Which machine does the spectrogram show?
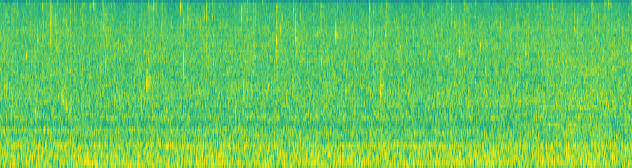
pump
